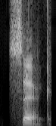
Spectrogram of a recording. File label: "sic", American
